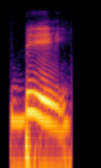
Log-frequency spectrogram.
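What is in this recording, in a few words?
"b", American English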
